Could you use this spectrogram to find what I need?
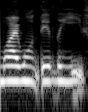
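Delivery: put-on whisper. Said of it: "he whispers".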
